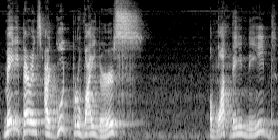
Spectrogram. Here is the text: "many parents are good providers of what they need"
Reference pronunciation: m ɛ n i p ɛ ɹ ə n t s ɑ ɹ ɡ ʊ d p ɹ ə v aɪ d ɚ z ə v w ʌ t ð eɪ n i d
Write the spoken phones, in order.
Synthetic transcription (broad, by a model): m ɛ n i p ɛ ɹ ə n t s ɑ ɹ ɡ ʊ d p ɹ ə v aɪ d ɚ s ə v w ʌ t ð eɪ n i d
